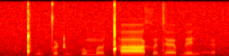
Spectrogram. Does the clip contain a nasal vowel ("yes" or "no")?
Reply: no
